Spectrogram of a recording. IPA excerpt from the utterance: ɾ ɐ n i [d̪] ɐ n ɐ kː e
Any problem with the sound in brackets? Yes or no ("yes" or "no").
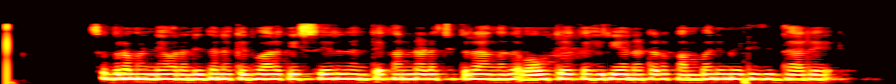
no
